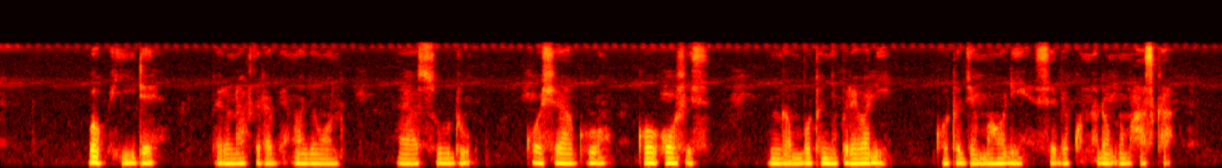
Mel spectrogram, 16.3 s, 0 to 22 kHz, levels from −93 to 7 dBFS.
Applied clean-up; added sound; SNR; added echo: none; none; none; none.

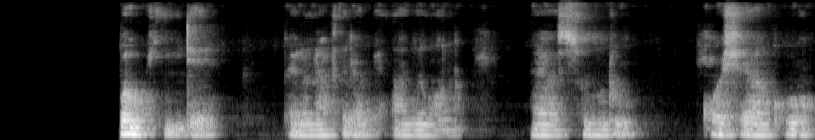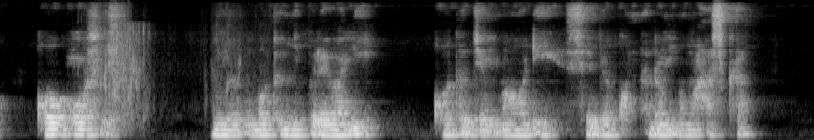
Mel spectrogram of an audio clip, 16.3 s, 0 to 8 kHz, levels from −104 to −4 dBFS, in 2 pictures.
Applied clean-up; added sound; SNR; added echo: neural mask model DeepFilterNet 3.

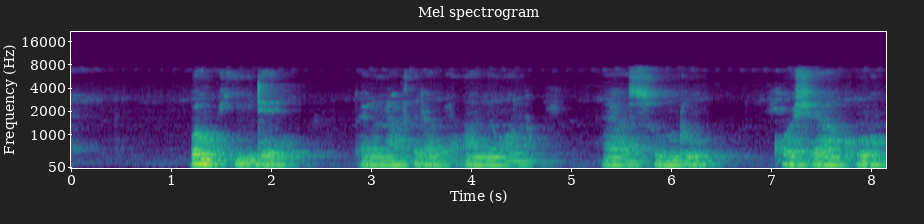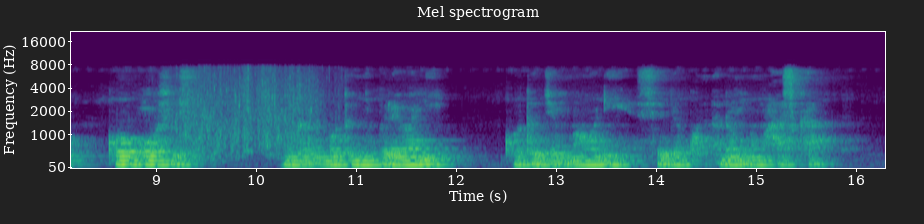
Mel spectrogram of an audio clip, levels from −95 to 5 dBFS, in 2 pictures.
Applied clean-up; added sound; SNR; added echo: neural separator model SepFormer DNS4.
